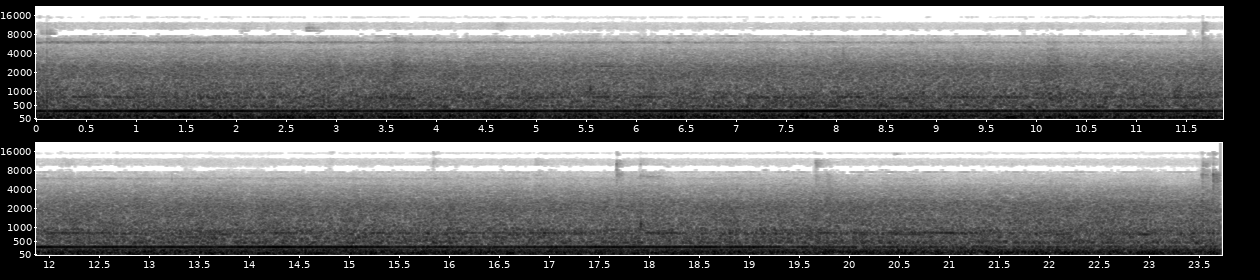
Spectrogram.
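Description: An elevator hums and rumbles steadily as it descends.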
